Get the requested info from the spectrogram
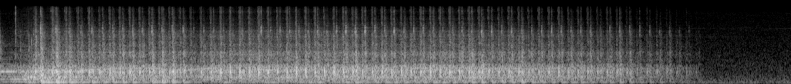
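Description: Electric sewing machine running at a steady speed, a fast even patter of needle strokes as it stitches lace trim onto a pillowcase. It fades and stops about a second before the end.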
